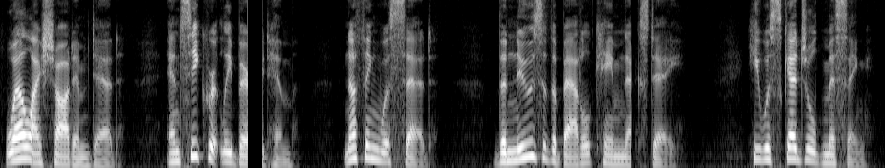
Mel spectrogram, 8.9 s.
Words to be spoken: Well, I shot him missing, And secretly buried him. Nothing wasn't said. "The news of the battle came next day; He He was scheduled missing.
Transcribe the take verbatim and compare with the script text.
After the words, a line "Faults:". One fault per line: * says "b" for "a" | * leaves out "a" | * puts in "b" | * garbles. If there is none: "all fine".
Well, I shot him dead, And secretly buried him. Nothing was said. "The news of the battle came next day; He was scheduled missing.
Faults:
* says "dead" for "missing"
* says "was" for "wasn't"
* leaves out "He"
